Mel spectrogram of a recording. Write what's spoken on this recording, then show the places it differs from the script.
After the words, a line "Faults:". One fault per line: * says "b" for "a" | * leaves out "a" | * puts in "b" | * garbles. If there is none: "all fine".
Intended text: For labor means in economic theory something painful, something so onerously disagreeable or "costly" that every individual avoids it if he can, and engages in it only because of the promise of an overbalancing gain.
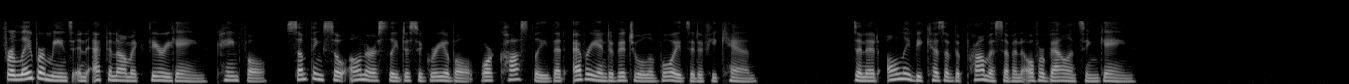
For labor means in economic theory gain painful, something so onerously disagreeable or "costly" that every individual avoids it if he can, in it only because of the promise of an overbalancing gain.
Faults:
* says "gain" for "something"
* leaves out "and engages"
